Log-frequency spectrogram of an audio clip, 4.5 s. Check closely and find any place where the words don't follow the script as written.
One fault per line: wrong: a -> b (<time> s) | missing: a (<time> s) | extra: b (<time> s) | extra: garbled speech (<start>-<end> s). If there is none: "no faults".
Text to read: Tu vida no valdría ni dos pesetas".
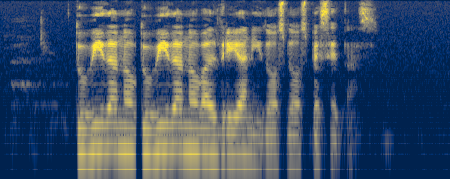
extra: tu vida no (1.4 s)
extra: dos (2.9 s)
